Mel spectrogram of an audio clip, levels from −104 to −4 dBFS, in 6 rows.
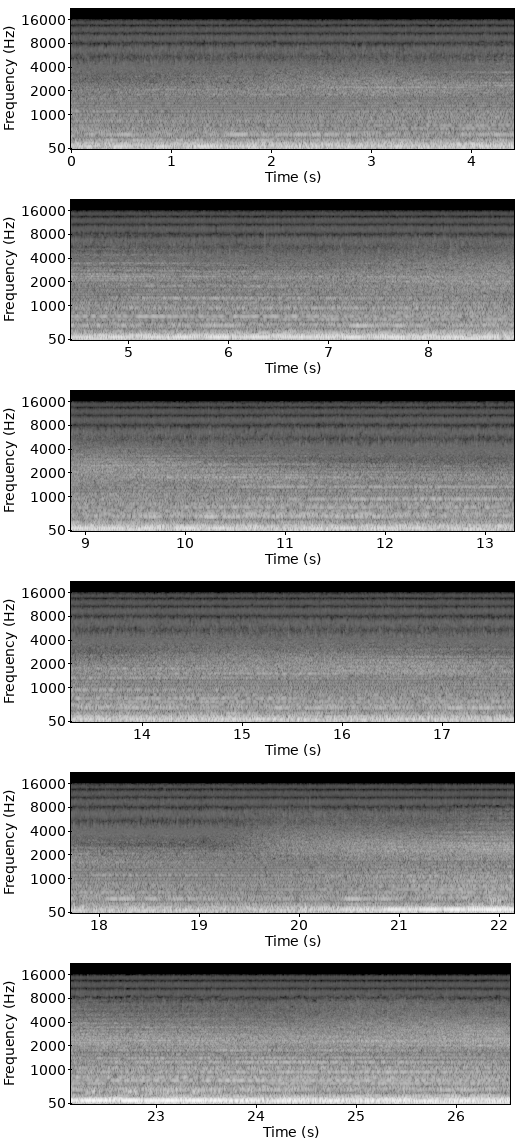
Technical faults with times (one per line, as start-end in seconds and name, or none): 0.00-26.55 DECT cordless phone buzz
